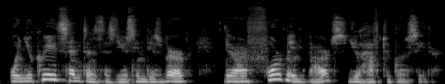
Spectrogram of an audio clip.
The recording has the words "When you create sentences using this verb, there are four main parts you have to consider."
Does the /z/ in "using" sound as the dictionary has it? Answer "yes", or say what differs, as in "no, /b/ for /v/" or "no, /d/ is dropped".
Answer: no, /s/ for /z/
